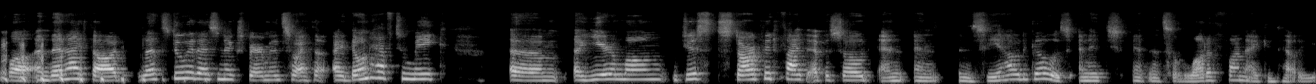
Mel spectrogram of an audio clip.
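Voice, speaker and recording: The recording is very clean, with a silent background. A woman speaks with a Dutch accent at medium pitch, her intonation lively. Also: moderate pace. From Netherlands. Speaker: podcast host and coach. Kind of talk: interview.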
